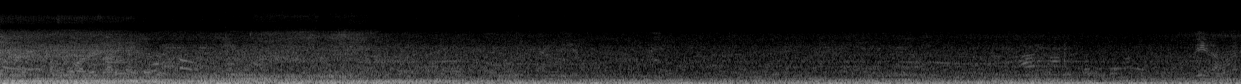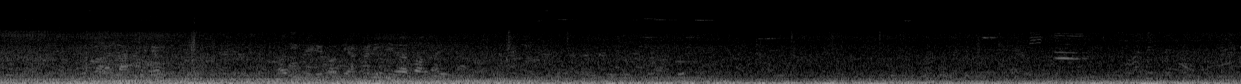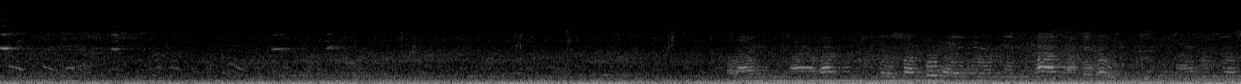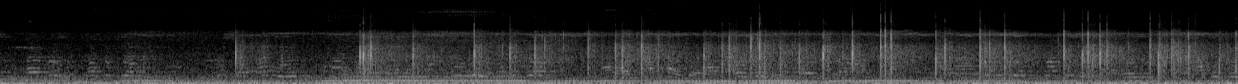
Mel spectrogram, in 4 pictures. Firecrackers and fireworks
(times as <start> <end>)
0.0 5.8, 32.1 49.6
